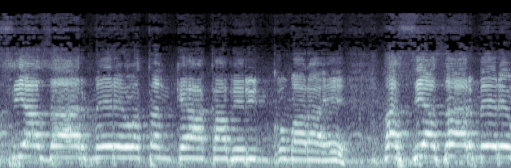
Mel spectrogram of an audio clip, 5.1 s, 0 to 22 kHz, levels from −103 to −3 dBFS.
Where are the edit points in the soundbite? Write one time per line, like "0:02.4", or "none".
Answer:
0:03.6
